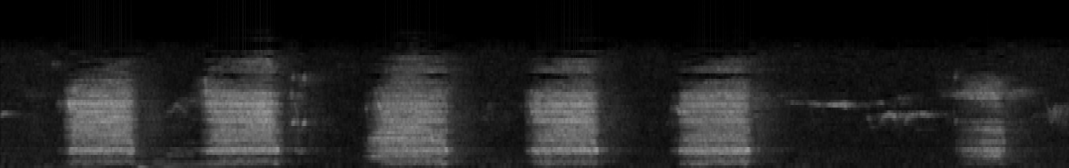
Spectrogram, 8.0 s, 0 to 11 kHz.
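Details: Morning begging from six Barn Owl owlets at a nest on day 25, hungry for food: a series of six loud, rasping hissing screeches, roughly one per second, the last ones fainter.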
